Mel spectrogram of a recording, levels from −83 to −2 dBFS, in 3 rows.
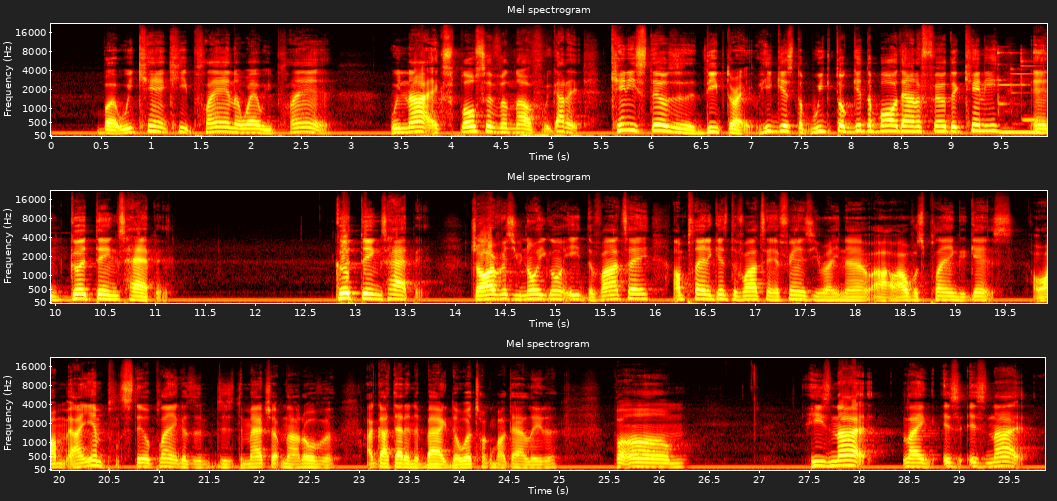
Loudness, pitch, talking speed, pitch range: -17 LUFS, 130 Hz, 185 wpm, 120-160 Hz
